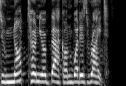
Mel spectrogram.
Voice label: vo, en-us; taliyah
